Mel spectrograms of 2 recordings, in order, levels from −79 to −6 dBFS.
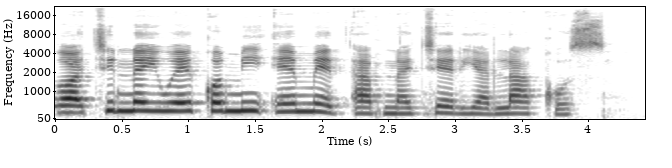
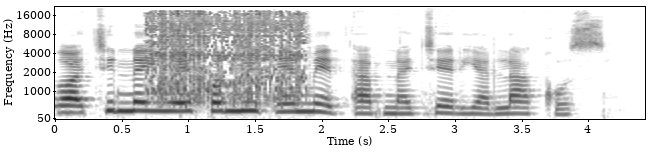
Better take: first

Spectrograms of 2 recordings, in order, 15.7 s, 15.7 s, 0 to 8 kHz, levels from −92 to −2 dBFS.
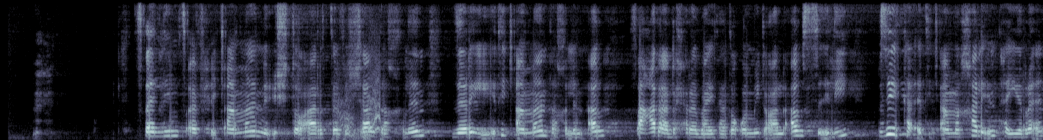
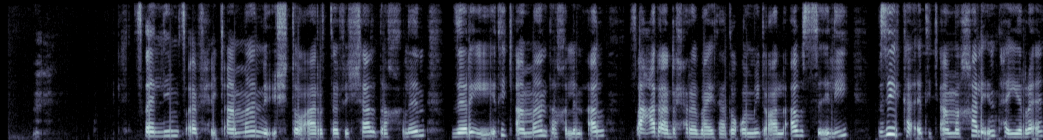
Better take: second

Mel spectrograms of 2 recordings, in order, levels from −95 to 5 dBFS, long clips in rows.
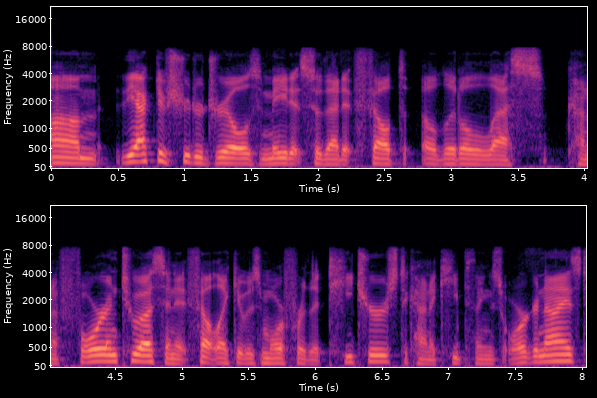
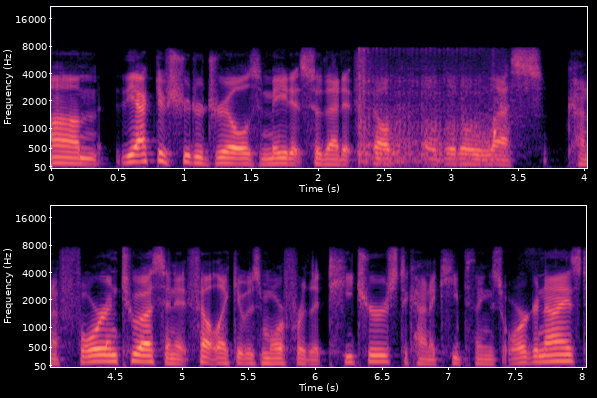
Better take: first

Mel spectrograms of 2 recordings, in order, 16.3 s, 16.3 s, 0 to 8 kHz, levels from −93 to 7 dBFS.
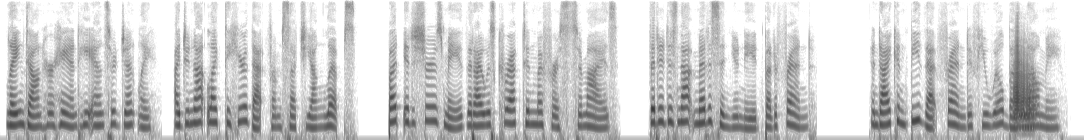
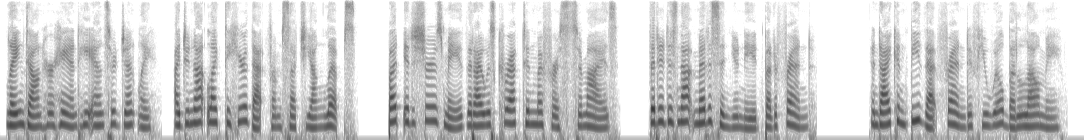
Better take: second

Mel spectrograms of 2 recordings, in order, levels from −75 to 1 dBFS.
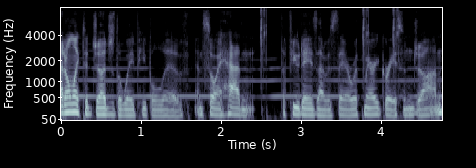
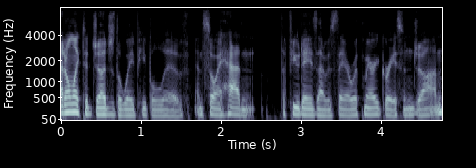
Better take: second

